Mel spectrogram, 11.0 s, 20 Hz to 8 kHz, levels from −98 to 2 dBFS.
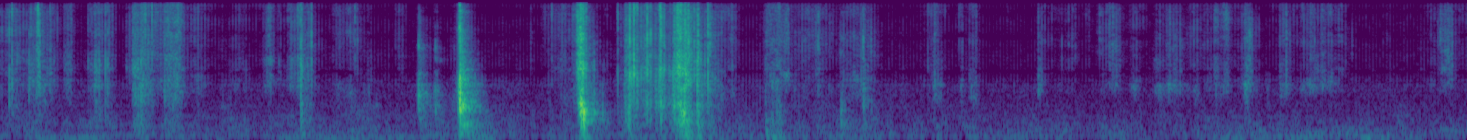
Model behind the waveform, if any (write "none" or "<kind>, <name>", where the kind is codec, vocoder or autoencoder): vocoder, Vocos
